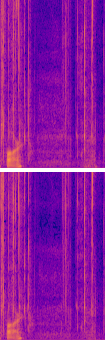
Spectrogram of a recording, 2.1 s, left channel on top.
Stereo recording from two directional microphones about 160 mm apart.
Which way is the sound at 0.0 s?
5° left (ahead or behind).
